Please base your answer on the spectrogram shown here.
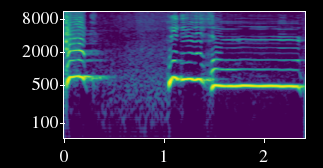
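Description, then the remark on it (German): A human voice imitates a cuckoo's mating call: a short hooting note, a pause, then a loud two-note 'coo-coo' with a long held second tone, alone. “Vielleicht, wenn sie den Paarungsruf des Kuckucks imitiert.”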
